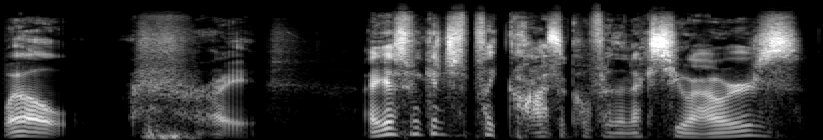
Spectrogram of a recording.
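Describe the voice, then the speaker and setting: A harried male radio host, played by an actor, in a middle register with lively swings. He stammers and sounds exasperated, recorded very dry, audio drama style. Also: medium pitch, normal speed, dry recording. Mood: weary, apologetic.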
